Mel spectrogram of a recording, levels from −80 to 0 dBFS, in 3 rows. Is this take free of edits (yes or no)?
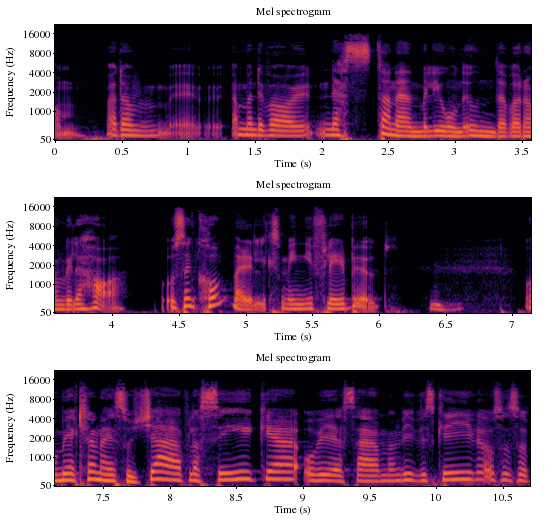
yes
